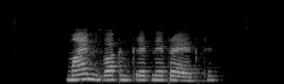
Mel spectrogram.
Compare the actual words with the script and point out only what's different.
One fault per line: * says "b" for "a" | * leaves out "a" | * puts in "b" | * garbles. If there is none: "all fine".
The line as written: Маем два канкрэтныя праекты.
all fine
